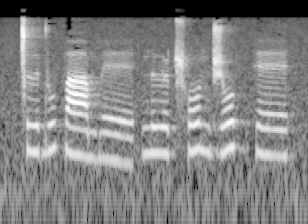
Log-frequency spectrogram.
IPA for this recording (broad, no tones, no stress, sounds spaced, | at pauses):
ǀ ɨ d u p aː m b eː | n ɨː ʈ͡ʂʰ o n d͡ʒ o kː eː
